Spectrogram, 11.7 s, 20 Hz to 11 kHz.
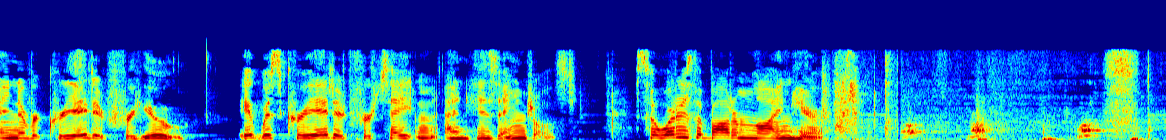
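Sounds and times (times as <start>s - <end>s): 
speech: 0.0s - 5.8s, 6.4s - 10.0s, 10.8s - 11.5s
dog barking in a forest on the edge of a national park in freezing rain: 9.0s - 10.0s, 10.8s - 11.2s.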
